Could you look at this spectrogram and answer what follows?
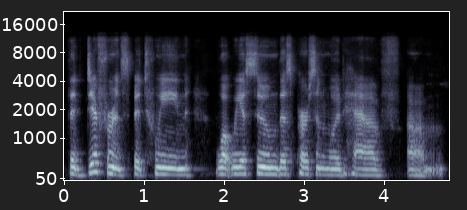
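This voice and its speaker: A woman presenting a climate proposal at a town meeting and answering questions in a measured, explanatory way. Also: low voice, steady tone. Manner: measured, explanatory, slows down on key points. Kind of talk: public comment at a town meeting.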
